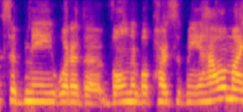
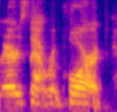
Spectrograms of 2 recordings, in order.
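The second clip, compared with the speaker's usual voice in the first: ordinary talk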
